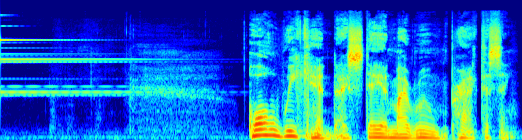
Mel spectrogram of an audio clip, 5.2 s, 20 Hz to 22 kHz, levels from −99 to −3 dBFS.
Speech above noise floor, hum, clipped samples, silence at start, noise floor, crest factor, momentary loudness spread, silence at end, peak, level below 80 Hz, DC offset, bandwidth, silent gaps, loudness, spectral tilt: 36 dB; none; under 0.1%; 0 s; -61 dBFS; 20 dB; 22 LU; 0.1 s; -8 dBFS; -48 dBFS; under 0.1%; 16 kHz; none; -26 LUFS; -4.5 dB/octave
